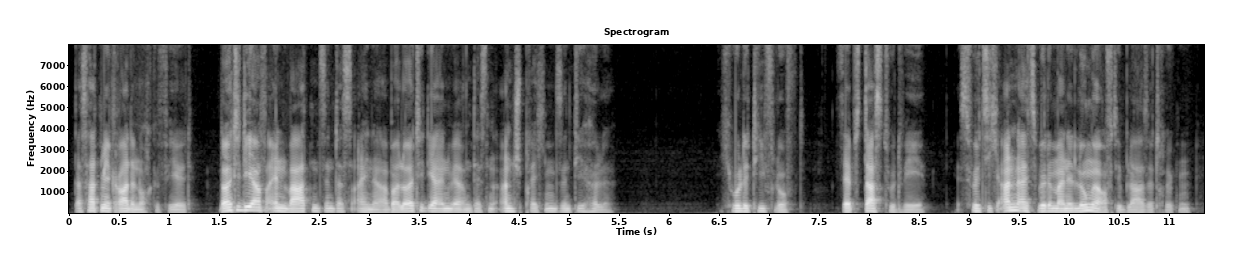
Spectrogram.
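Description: A man reading a first-person novel aloud in a measured, quiet and intimate way. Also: mid-range voice. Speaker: audiobook reader. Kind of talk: scripted first-person narration.

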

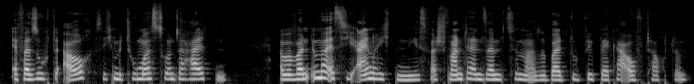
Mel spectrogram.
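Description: A woman narrates an audiobook in a calm, steady way. Her voice sits slightly high. The reading is scripted and even.

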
